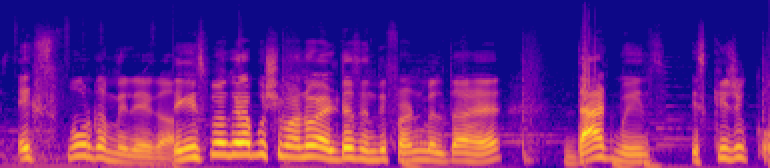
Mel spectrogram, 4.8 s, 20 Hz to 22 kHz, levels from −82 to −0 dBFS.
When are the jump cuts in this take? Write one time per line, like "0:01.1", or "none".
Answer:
0:01.0

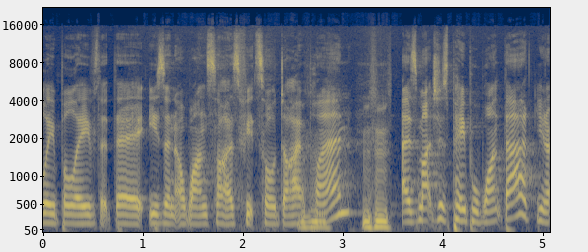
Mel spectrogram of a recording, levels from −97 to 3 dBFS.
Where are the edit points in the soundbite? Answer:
0:03.5

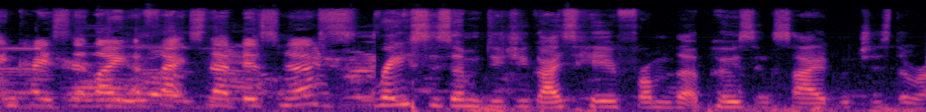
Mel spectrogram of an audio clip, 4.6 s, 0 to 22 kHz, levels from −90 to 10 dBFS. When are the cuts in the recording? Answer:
0:01.8

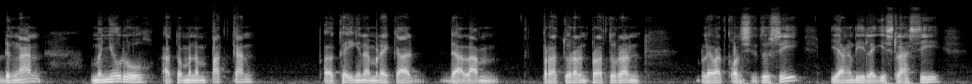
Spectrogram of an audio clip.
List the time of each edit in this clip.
none

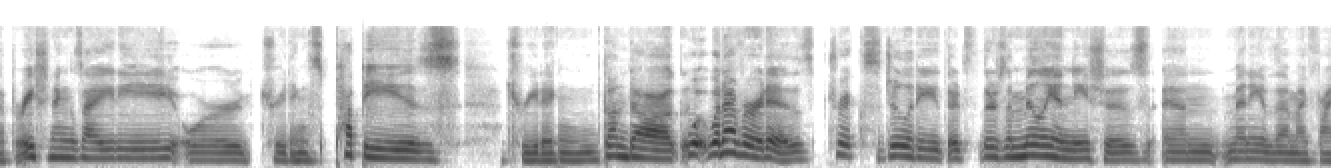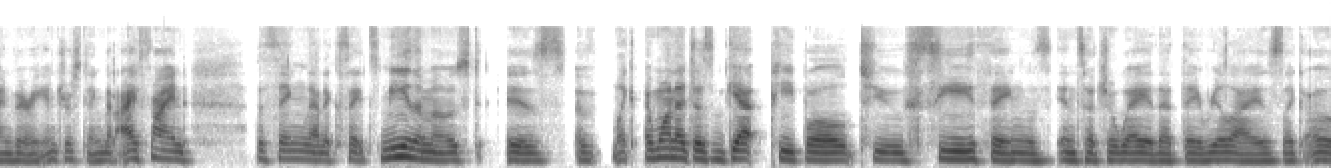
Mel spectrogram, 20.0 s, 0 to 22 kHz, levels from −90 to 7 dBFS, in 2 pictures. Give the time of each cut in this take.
0:01.9
0:03.8
0:05.2
0:06.1
0:14.5

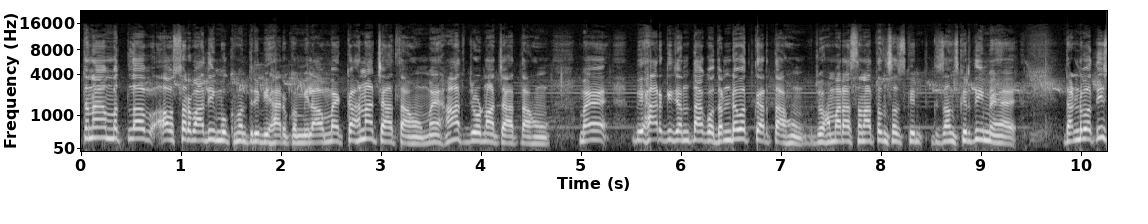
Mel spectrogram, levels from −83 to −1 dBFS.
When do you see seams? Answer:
none

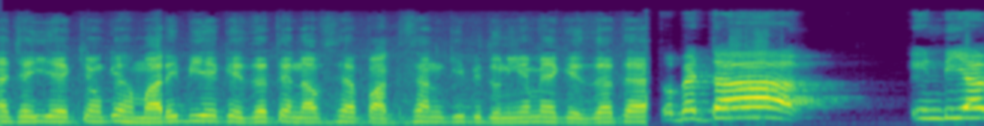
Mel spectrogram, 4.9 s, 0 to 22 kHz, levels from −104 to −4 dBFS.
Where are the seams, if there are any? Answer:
0:03.2

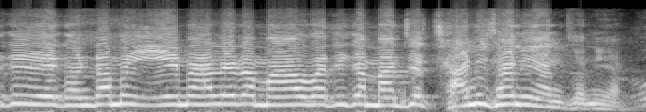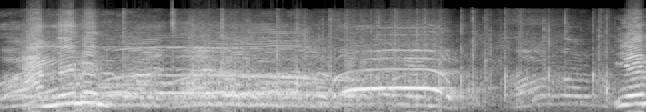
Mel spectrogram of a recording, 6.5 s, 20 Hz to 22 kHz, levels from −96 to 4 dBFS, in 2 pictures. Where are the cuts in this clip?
none

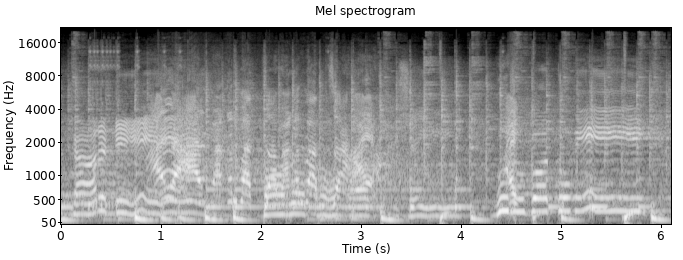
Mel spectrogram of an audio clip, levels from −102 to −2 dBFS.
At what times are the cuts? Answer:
none

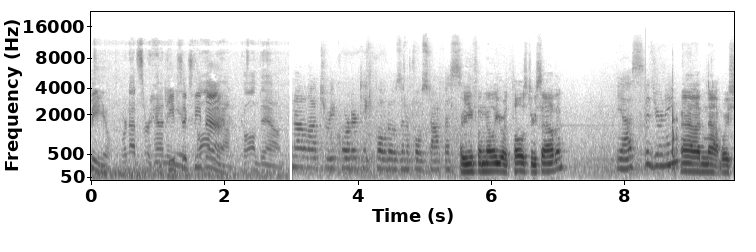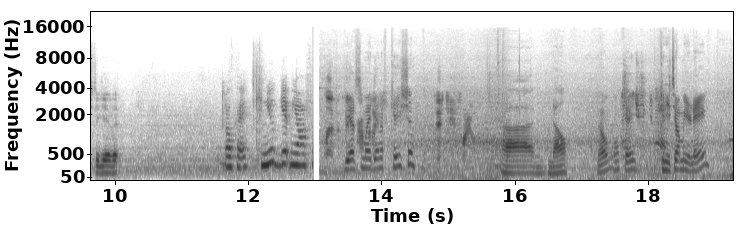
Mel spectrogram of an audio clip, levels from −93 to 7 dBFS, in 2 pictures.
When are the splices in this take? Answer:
0:02.9
0:08.3
0:13.0

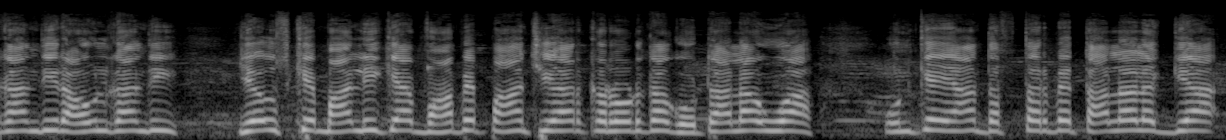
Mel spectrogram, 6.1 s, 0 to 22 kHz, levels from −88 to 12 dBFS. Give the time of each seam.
none

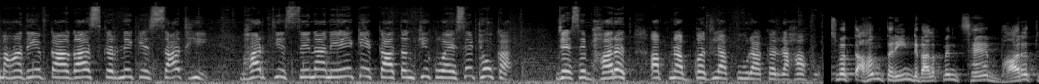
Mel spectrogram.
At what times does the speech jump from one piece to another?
0:08.5

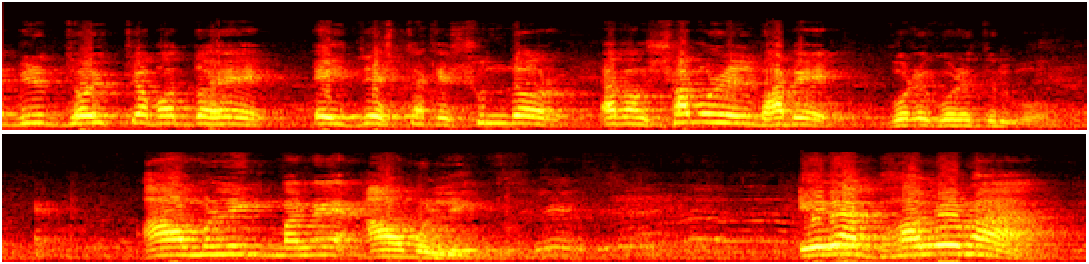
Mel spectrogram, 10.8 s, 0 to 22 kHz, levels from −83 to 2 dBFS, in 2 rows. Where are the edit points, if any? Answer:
0:05.6

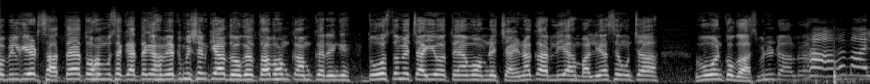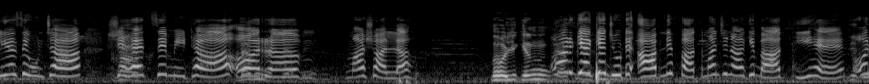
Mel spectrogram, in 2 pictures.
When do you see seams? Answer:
0:03.6

